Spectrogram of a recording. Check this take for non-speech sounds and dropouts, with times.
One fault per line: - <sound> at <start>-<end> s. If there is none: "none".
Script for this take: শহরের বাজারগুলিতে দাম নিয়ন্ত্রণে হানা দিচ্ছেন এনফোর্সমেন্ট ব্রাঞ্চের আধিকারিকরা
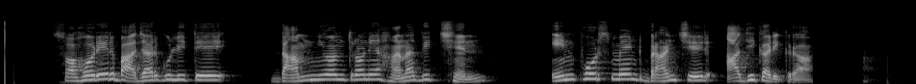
none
